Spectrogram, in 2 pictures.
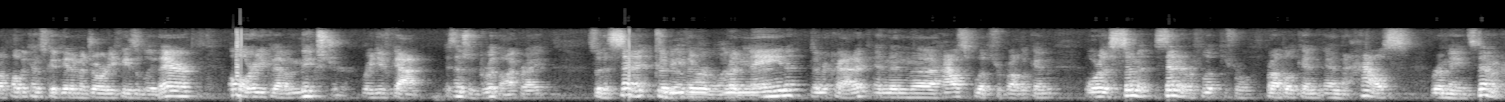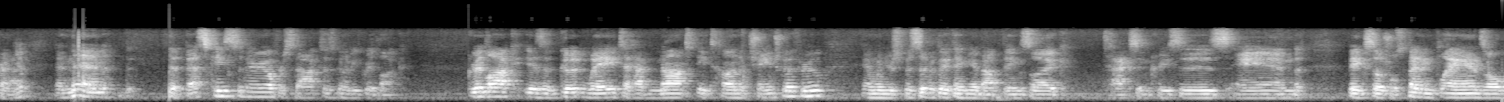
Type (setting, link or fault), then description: fault, poor sound quality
